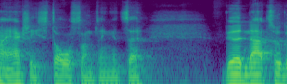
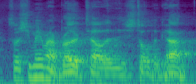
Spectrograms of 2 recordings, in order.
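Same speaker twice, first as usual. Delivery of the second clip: normal talking voice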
